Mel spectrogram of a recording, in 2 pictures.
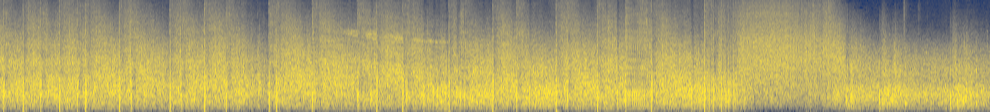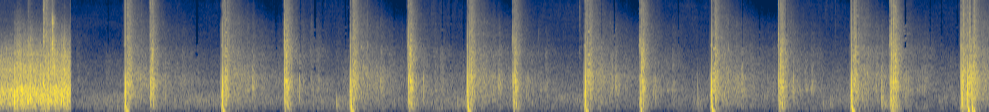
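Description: Consumer battery fireworks firing. First comes a dense, continuous barrage of crackling and bangs, which thins to a hissing crackle near the middle and then stops abruptly. After that come about twenty single loud shots, a little under a second apart, each with a short tail.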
